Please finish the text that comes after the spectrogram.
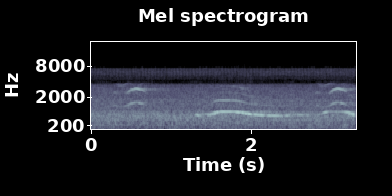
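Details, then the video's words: Tawny owl, male on a branch then female in a nest box, early morning of 22 February 2018; a drawn-out wavering low hoot in the middle, with short higher curved notes before and after, against a constant hiss. "Bosuil, M op de tak en dan V in de kast"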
